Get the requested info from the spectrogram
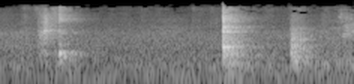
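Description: Light metallic clinks and knocks from a stainless steel tray of tomatoes and the mill's hopper being handled while the tomato mill is loaded: a soft knock about half a second in, a sharp clink about a second and a half in, and another at the very end.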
